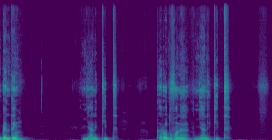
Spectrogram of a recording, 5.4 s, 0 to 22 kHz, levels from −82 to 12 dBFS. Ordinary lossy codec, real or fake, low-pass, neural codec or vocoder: none; fake; none; vocoder, 44.1 kHz, 128 mel bands every 256 samples, BigVGAN v2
